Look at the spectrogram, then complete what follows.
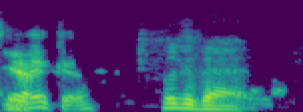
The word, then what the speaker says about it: NECA: Is it NECA or whatever how you pronounce their names? Yeah, it's NECA.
